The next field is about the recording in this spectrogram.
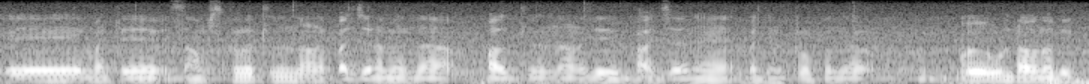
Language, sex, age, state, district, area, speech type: Malayalam, male, 18-30, Kerala, Malappuram, rural, spontaneous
